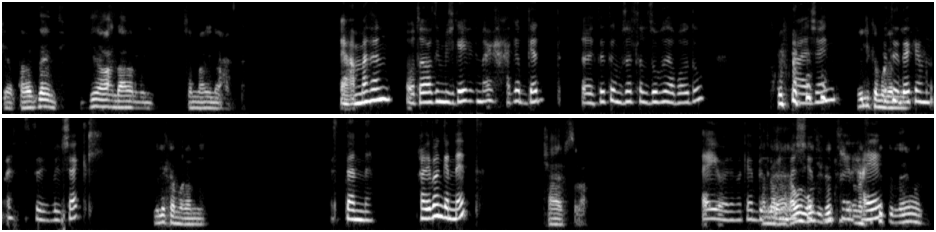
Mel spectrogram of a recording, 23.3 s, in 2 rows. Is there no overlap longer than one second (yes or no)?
no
